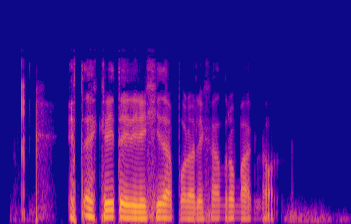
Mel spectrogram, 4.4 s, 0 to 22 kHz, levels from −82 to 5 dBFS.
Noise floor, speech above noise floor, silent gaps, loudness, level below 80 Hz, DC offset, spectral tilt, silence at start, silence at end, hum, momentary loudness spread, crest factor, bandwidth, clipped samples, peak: -46 dBFS; 29 dB; none; -18 LUFS; -44 dBFS; under 0.1%; -7.5 dB/octave; 0.25 s; 0.7 s; none; 17 LU; 18 dB; 7.6 kHz; under 0.1%; -2 dBFS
